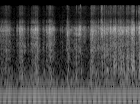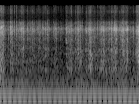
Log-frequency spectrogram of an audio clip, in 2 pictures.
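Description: Fingernails scratch the fine mesh of a small, empty, teal plastic-framed strainer. The result is a quick, irregular run of bright, rasping scratches that is mostly high-frequency hiss, with a faint steady low hum underneath.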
